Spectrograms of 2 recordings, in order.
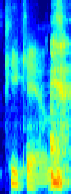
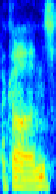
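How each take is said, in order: First: It is said a non-Californian, regional way. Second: It is said the usual Californian way. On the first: The speaker calls it right. "It's pecans" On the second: The speaker calls it wrong. "like we say out here in California"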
